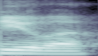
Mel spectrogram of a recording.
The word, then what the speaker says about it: Pribula: Is it Pribula? It's Pribula. Pribula. Because I thought it was Pribula, like fibula, but I was corrected. Yeah, he wasn't that's playing. exactly what I thought. Pribula, yes.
